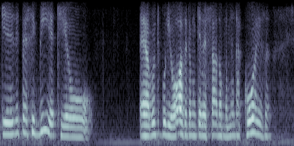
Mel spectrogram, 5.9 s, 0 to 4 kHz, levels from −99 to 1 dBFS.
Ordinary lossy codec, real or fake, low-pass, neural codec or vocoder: Opus, 16 kbps; fake; 3.6 kHz; codec, 24 kHz, 0.9 kbps, WavTokenizer, medium music audio release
